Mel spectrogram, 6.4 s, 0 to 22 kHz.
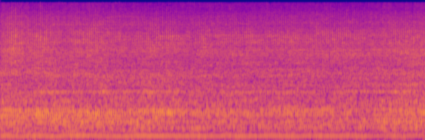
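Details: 2010 Audi A6 4F/C6 3.0 TFSI, 110,000 km, at cold-start idle with a fast light metallic clatter over a steady hum. Owner suspects timing chain rattle; not confirmed.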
